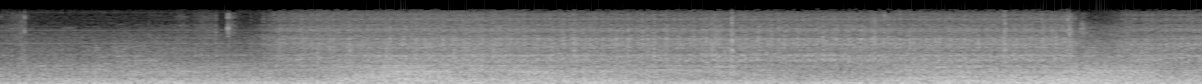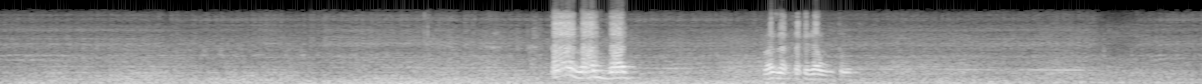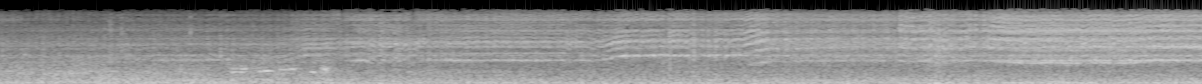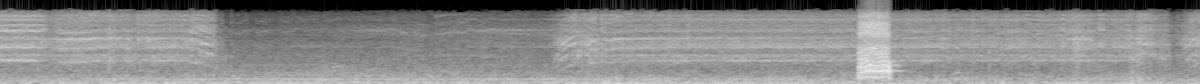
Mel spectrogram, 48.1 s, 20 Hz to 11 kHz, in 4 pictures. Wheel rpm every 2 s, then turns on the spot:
10, 60, 70, 70, 60, 50, 70, 70, 70, 70, 70, 50, 70, 100, 120, 190, 230, 220, 190, 10, 60, 230, 230, 150.
38-40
